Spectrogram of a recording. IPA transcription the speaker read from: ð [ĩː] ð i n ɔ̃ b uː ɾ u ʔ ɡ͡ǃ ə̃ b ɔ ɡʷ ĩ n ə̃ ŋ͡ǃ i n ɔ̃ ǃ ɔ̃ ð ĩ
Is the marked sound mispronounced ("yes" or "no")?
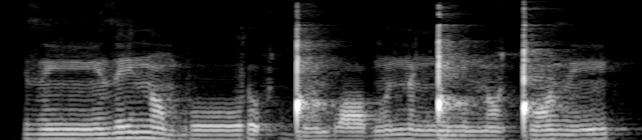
no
